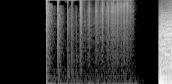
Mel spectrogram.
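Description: A small ringing metal object dropped on a hard surface: one bright clink about half a second in, then a run of quicker, fainter bounces that settle and stop within about a second.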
